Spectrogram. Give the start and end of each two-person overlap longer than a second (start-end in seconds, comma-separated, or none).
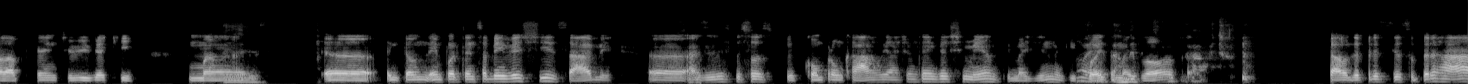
10.7-12.0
